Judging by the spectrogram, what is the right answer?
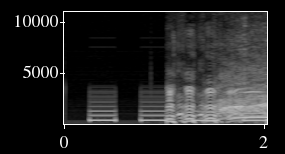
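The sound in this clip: Four short, even phone-line beeps play during a call transfer. Two beeps sound alone first, and the last two continue under a person talking.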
